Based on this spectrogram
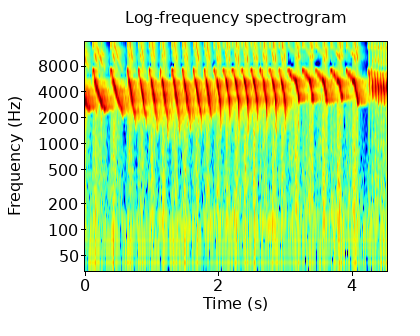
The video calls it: Timbrado canary singing beautiful melody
